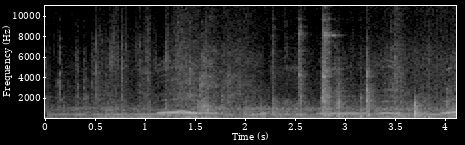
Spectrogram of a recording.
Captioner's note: baby crying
